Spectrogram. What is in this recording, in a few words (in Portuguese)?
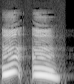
Negaçao intensa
